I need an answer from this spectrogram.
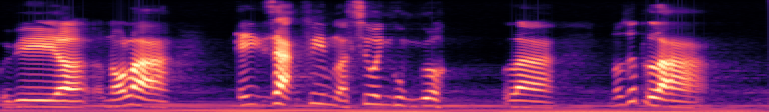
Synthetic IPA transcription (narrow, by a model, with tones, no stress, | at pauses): ɓəː˧˨jvi˨˩əː˨˩nɔ˨˦laː˨˩ | kaː˨˦jza̰ː˧˨ŋfi˧mlaː˨˩sɨ˧wa˧jŋ̟hʊ˨˩ŋ͡mŋɨ˨˩ək̚ | laː˨˩nɔ˨˦zə˦˥t̚laː˨˩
